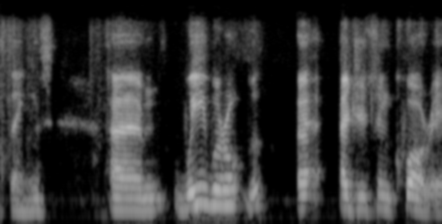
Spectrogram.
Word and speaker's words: Egerton: Egerton, yeah, that's how it's pronounced, yeah.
